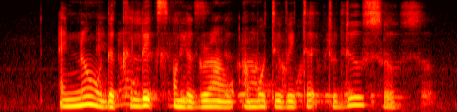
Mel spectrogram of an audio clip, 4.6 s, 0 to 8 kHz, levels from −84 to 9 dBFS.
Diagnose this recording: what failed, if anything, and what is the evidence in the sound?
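The failure sits in the call path: an echo with no canceller runs through the whole clip. Every stretch of speech is trailed by a quieter, thinner copy, about 15 dB down and arriving roughly 0.4 s later. That delay is the round trip to a far end whose loudspeaker feeds its own microphone with nothing removing it. A spectrogram, band-limited to 8 kHz by the call's microphone processing, shows each syllable's harmonic pattern repeated faintly to the right. The waveform shows matching low-amplitude ghost envelopes.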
